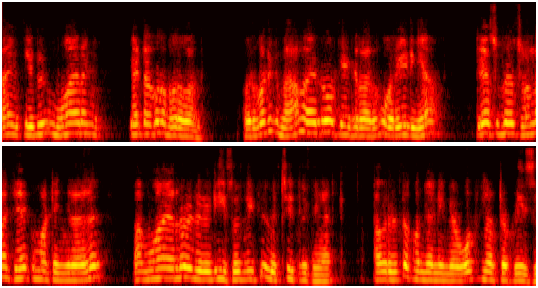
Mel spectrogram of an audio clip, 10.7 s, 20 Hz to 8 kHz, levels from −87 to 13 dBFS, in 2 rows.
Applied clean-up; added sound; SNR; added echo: neural mask model DeepFilterNet 3.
